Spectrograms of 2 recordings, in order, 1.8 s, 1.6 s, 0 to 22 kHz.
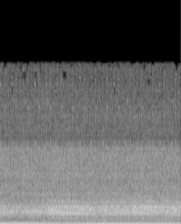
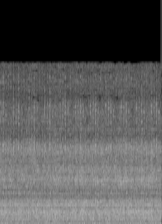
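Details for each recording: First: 2000 Pontiac Grand Prix GTP that blew intake gaskets in January, noise appeared while driving around June, with bad valve cover leaks: steady idle with a dull, even knocking under the engine note, likely developing rod knock. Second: 2000 Pontiac Grand Prix GTP supercharged engine, silver parts car: steady, even idle hum with no knocking or ticking; sounds much better than the owner's other GTP, which has rod knock.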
